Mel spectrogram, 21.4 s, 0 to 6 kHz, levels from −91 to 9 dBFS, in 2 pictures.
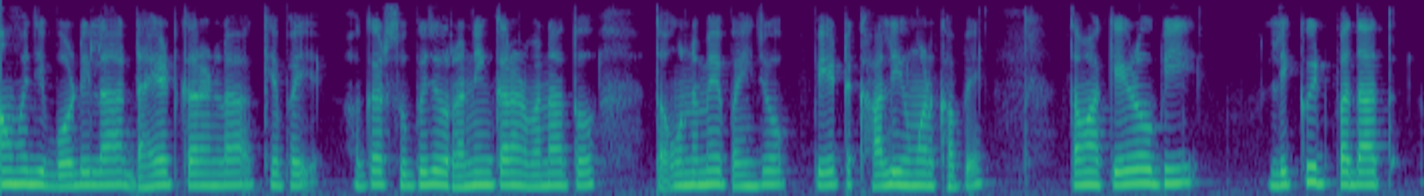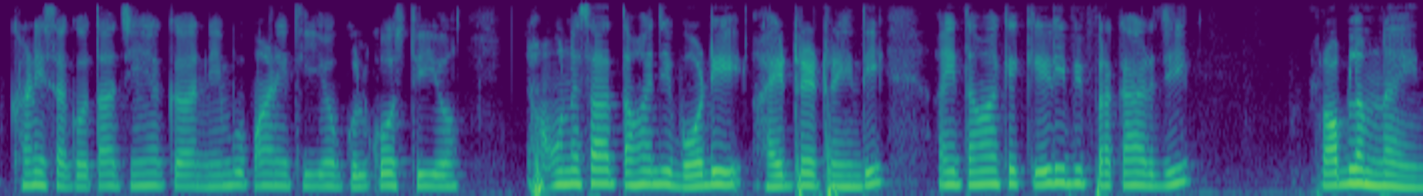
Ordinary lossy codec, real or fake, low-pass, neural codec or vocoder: none; real; 5.4 kHz; none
